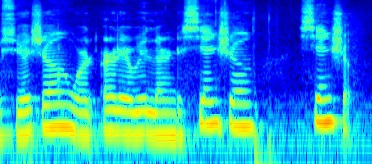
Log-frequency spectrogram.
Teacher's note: So you say 学生. Remember, the 生 normally go neutral if it's behind another character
